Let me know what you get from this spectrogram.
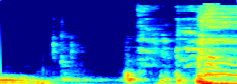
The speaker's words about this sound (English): That has been a COVID cough break. I got a little cough. I tested negative twice, guys. Stop worrying.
